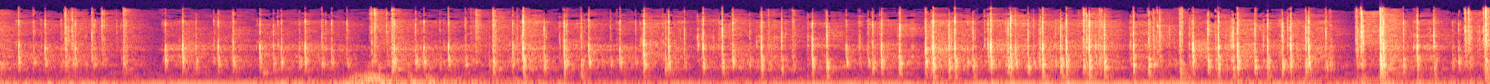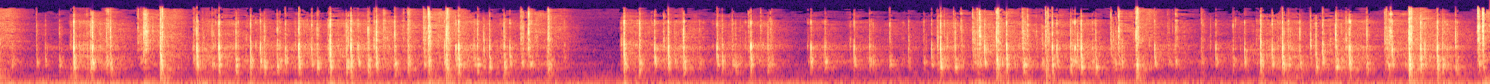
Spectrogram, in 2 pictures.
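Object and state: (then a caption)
Plastic keyboard being typed on. Continuous fingertip typing on a backlit plastic Corsair mechanical RGB keyboard produces a rapid, steady stream of short, bright clicks and clacks over a faint low hum. The typing pauses briefly just past ten seconds, then resumes.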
